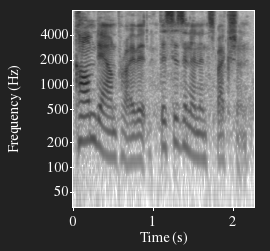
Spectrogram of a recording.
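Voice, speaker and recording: Sardonic soldier, low and lively, teasing, for a game. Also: female voice, moderate pace, slight background noise. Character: wisecracking female soldier, teasing.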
